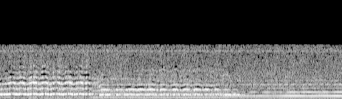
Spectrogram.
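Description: Orchestral music from an art song: a high melody held in long notes with vibrato steps down twice over sustained low chords.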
